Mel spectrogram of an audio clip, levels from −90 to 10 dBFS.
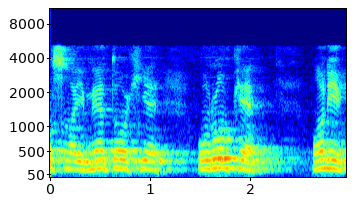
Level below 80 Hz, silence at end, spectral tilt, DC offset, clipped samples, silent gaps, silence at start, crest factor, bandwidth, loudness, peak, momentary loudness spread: -62 dBFS; 0 s; -11.5 dB/octave; under 0.1%; under 0.1%; none; 0 s; 16 dB; 5.4 kHz; -22 LUFS; -6 dBFS; 13 LU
